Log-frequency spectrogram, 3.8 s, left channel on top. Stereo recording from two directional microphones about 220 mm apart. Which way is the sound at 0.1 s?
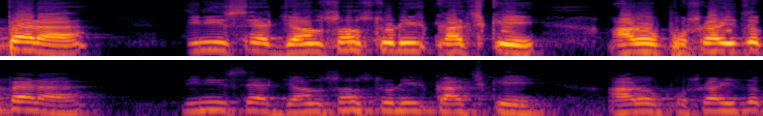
50° left (ahead or behind).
